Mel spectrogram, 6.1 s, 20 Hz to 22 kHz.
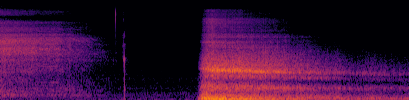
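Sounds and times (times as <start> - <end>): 
person breathing deeply during a guided relaxation exercise: 0.0 - 1.4, 3.0 - 6.1.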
